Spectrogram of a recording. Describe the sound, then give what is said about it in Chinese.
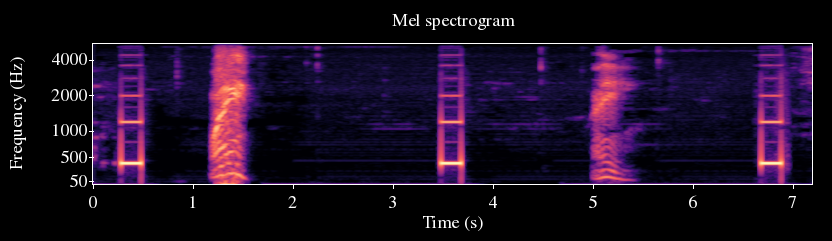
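Three short electronic telephone tones sound at regular intervals about three seconds apart, each a brief steady beep on a radio call-in line, with a voice speaking in between them; a listener is calling again while the call is already connected. “喂，这位听众啊，这位听众不要打了，咱已经打通了，两个电话一起打。”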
